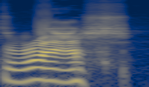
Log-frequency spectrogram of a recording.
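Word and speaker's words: Ra's: Yeah, do your best Raz impression. – It's pronounced Rash.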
